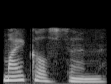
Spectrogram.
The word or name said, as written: Michelson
